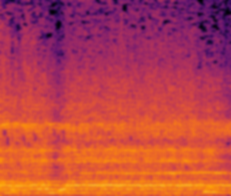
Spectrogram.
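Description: A man's voice chanting a devotional Urdu manqabat through a microphone and PA, holding long, steady notes.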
